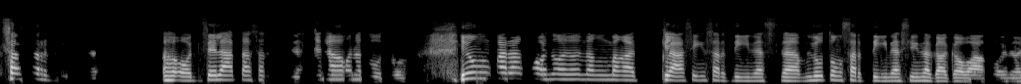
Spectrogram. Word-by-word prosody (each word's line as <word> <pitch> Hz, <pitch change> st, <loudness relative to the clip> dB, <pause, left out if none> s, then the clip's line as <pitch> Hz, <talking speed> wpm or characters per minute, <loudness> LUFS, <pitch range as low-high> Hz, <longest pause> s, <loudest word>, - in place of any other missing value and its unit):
sa 270 Hz, -, +5 dB, 0.2 s
sardinas. 250 Hz, -, -7 dB, 1.0 s
Oo, 195 Hz, -2 st, +4 dB
de-lata 210 Hz, +3 st, +2 dB
sardinas 200 Hz, -4 st, -13 dB, 0.2 s
diyan 215 Hz, -, -7 dB
lang 220 Hz, -1 st, +3 dB
ako 220 Hz, -, -5 dB
natuto 185 Hz, -8 st, -9 dB, 0.6 s
yung 280 Hz, +5 st, +5 dB
parang 265 Hz, -1 st, +3 dB
kung 255 Hz, -, -1 dB
ano-ano 235 Hz, 0 st, -2 dB
ng 225 Hz, -1 st, -4 dB
mga 210 Hz, -1 st, +2 dB, 0.3 s
klaseng 195 Hz, -1 st, +3 dB
sardinas 170 Hz, -2 st, -4 dB
na, 170 Hz, -2 st, +3 dB
lutong 195 Hz, +2 st, -1 dB
sardinas 170 Hz, -3 st, -1 dB
yung 175 Hz, -1 st, -2 dB
nagagawa 155 Hz, -3 st, +2 dB
ko 150 Hz, -1 st, -11 dB
no'n 145 Hz, -1 st, -6 dB
195 Hz, 140 wpm, -23 LUFS, 170-220 Hz, 1.0 s, sa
